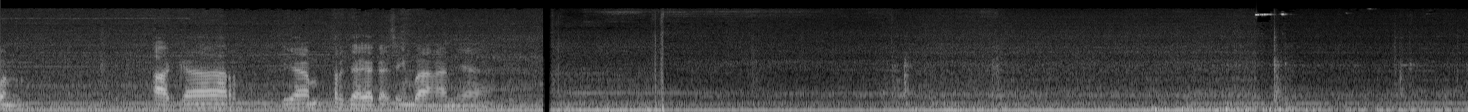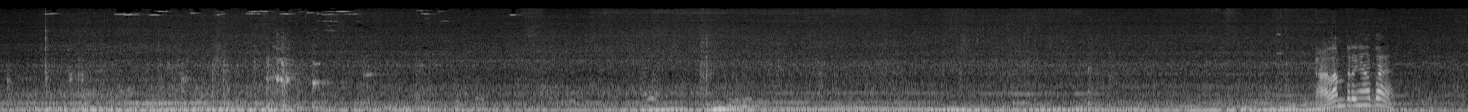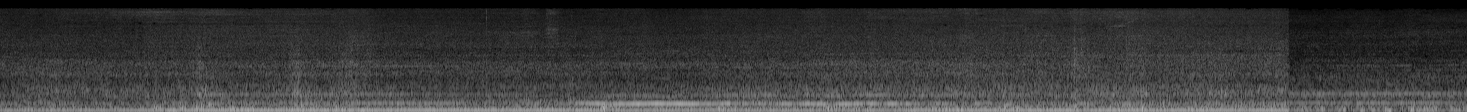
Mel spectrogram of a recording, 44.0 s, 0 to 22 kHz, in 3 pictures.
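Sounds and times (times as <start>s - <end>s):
excavator diesel engine running: 0.0s - 44.0s.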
